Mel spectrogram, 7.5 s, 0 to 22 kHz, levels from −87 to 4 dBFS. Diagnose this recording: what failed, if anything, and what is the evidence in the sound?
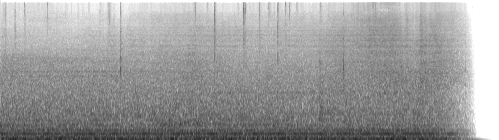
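Nothing failed in this recording; the sound just fades out smoothly from around 6 s to 7.16 s, as an editor would shape an ending.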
